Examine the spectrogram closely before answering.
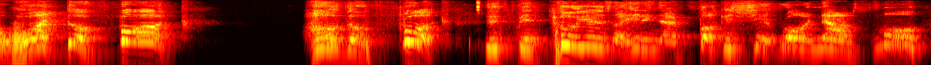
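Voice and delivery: high-pitched indignant yell; loud, high, acted-out shock; outraged disbelief. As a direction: cry out in wounded outrage, drawing out the first words. Acts out his outraged reaction to insult.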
